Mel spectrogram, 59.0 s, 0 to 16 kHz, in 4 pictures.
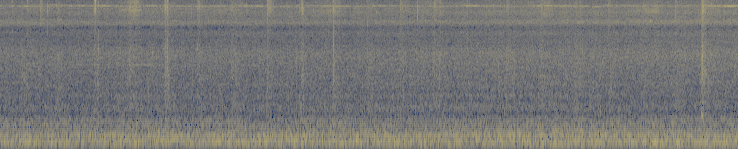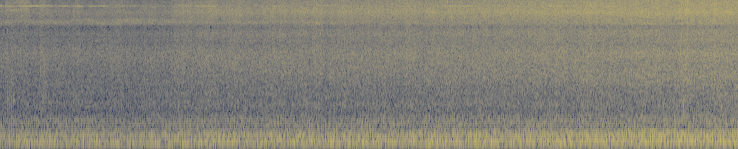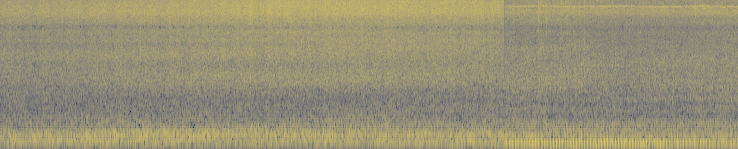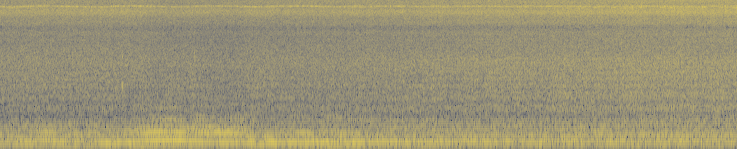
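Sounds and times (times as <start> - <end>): steady low rushing noise: 15.4 - 59.0
vehicle engine revving: 39.6 - 58.8.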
